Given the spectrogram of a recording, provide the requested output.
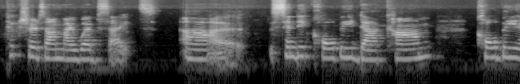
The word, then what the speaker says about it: Kolbe: Colby is spelled Kolbe.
